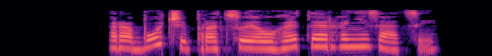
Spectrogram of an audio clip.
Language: Belarusian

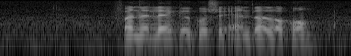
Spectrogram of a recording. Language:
Tsonga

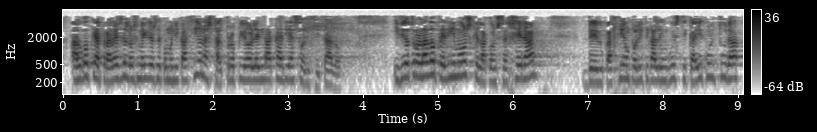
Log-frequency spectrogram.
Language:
Spanish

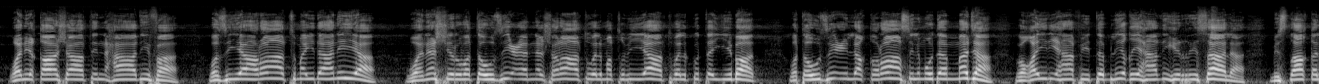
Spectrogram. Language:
Arabic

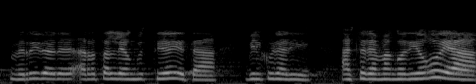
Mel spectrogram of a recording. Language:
Basque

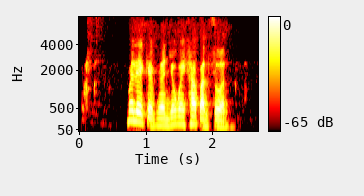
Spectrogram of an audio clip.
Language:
Thai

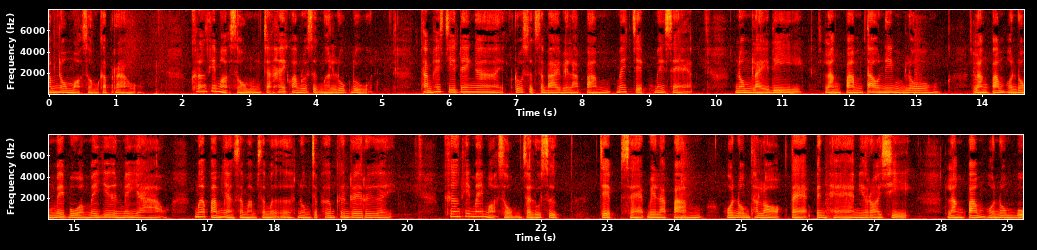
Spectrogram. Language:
Thai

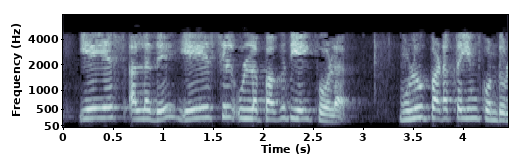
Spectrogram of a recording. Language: Tamil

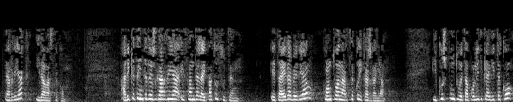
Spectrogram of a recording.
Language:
Basque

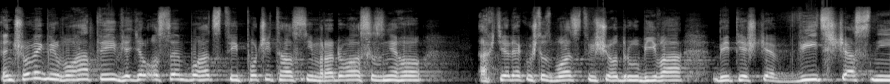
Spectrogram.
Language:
Czech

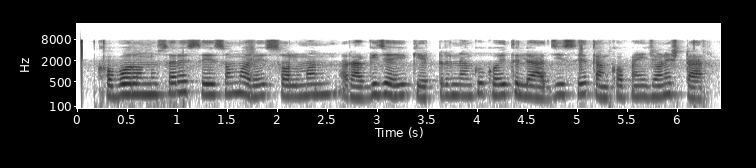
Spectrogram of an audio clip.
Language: Odia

